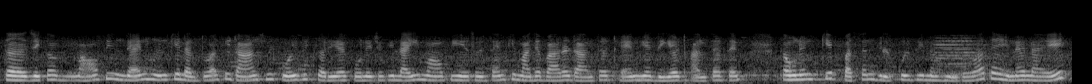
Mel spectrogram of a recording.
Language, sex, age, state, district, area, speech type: Sindhi, female, 30-45, Uttar Pradesh, Lucknow, urban, spontaneous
